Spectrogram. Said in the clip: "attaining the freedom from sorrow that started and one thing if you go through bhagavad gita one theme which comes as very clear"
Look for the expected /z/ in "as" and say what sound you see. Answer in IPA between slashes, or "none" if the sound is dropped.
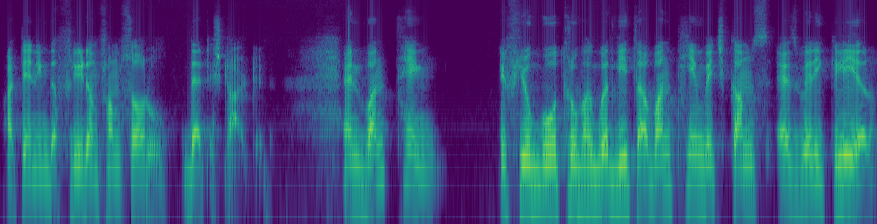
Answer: /z/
